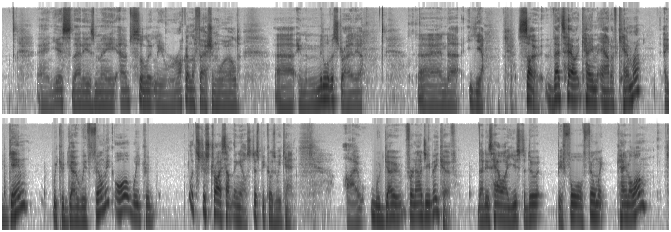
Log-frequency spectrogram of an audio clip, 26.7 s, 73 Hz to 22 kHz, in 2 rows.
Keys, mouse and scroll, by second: 1.4-3.4 drag, 5.0-7.5 drag, 8.2 click, 15.4 click, 20.3 click, 21.8 click, 23.8-26.6 drag.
